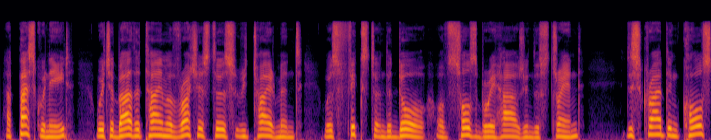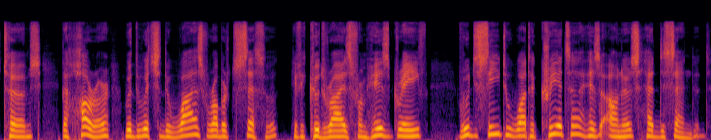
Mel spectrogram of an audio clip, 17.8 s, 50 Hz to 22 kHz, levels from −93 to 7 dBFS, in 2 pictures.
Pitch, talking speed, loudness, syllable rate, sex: 170 Hz, 165 wpm, -18 LUFS, 4.9 syllables/s, male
